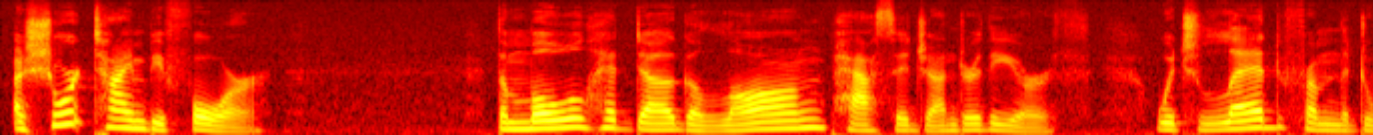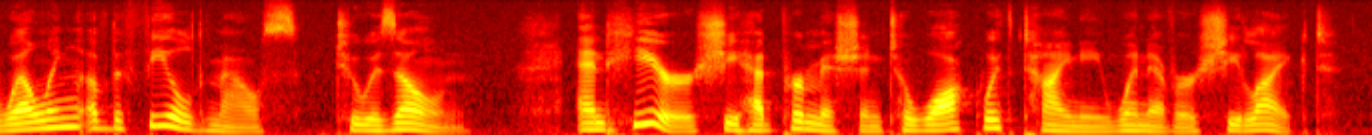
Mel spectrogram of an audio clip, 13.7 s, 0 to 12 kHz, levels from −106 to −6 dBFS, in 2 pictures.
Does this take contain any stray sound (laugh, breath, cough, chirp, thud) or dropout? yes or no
no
